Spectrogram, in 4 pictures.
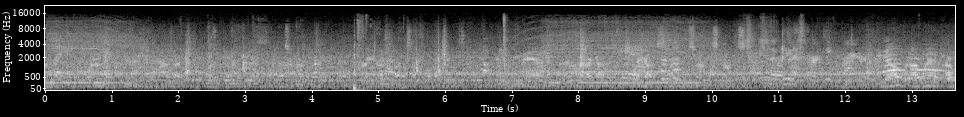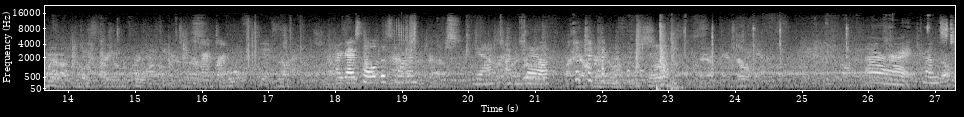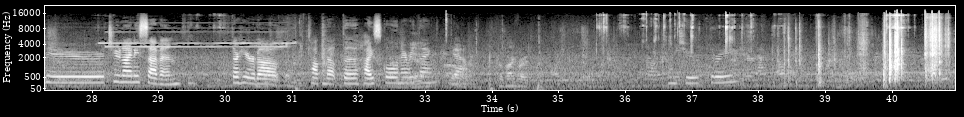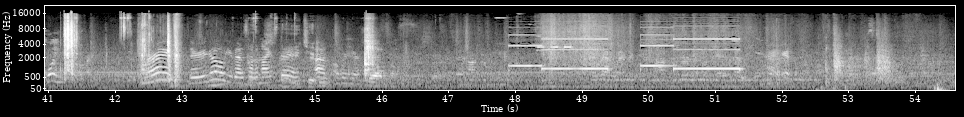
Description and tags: Small country store ambiance. Sennheiser shotgun, Tascam 60d.
coins, register, store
